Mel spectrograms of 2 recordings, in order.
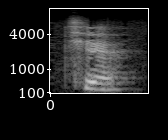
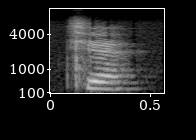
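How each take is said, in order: No difference in how they are said.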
